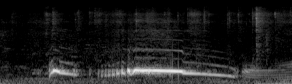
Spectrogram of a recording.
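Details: Cage-kept collared dove, puter jawa, cooing 'kuk deruk' in slow senggang style for tutoring other birds: one short clipped note, then a long level coo that gradually falls away, ending in a soft buzzy tail.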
